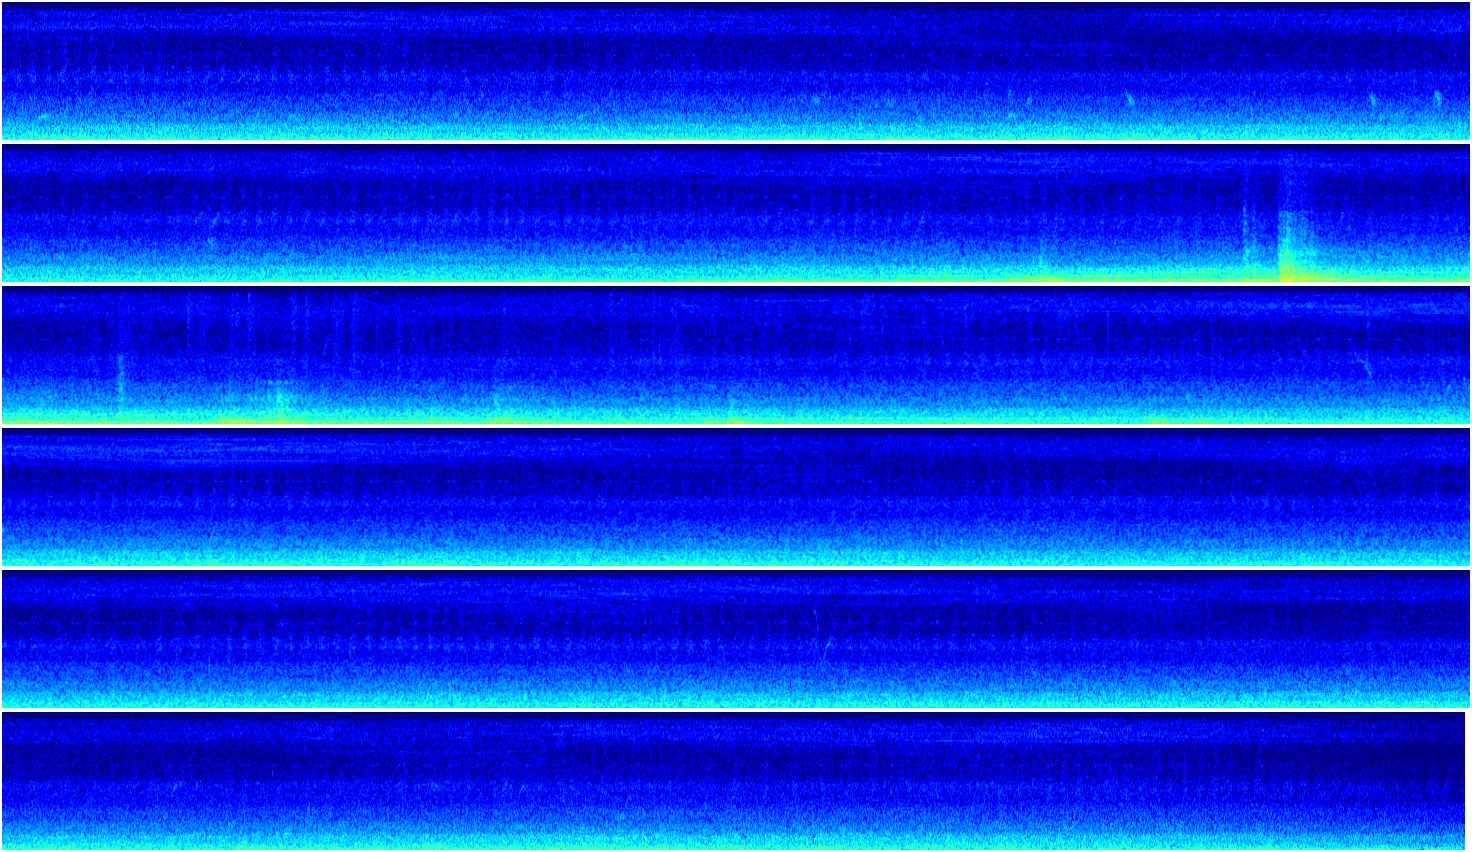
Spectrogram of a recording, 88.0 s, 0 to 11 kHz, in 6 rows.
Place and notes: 鹿野溪, Beinan Township - On the Riverbank
Birdsong, Traffic Sound, Stream, On the Riverbank
Zoom H2n MS +XY
Taitung County, Taiwan, 7 September, 08:18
